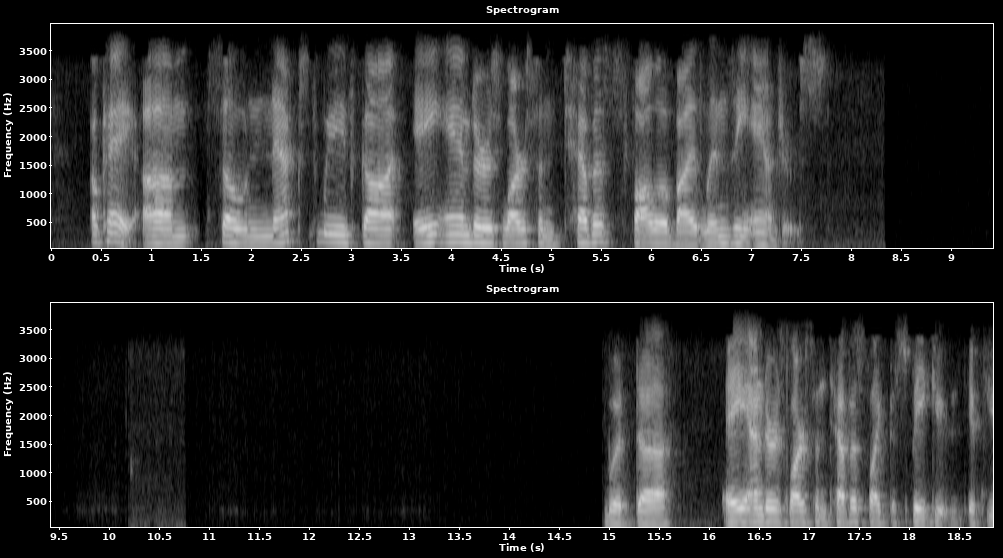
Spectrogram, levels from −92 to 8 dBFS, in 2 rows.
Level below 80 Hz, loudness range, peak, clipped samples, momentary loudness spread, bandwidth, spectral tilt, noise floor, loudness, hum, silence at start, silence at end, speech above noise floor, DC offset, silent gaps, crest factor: -64 dBFS; 8 LU; -4 dBFS; under 0.1%; 11 LU; 3.8 kHz; -10.5 dB/octave; -85 dBFS; -21 LUFS; none; 0.4 s; 0 s; 65 dB; under 0.1%; none; 20 dB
